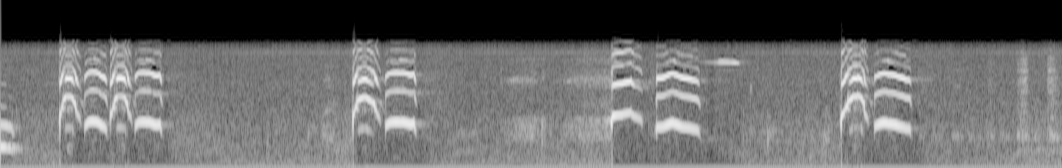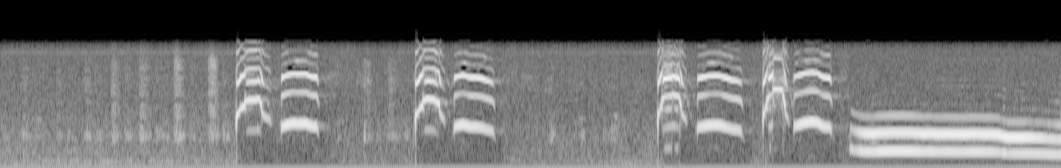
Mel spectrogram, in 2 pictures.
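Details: Dog singing along in short, arched, whining yelps with bright harmonics, mostly in pairs or triplets, separated by pauses of one to two seconds; a steady sustained instrument-like tone enters at the very end.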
